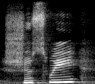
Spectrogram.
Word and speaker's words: Shusui: a little video so she pronounced it shusui so since she's the designer I'm going with that so I am hoping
